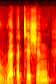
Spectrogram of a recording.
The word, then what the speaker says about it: repetition: new word for you repetition is the noun of the verb to repeat so the pronunciation changes repeat repeat repetition repetition they both mean the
